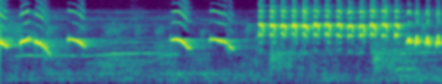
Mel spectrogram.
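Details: A caged greater green leafbird, often a champion around Palembang, gives several slurred falling whistles, then breaks into a quick, evenly repeated high trill.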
